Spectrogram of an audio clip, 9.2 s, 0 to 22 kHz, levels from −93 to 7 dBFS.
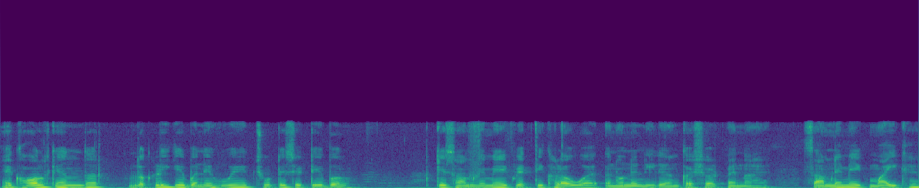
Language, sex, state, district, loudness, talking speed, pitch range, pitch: Hindi, male, Chhattisgarh, Sukma, -18 LUFS, 210 wpm, 105-125 Hz, 115 Hz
